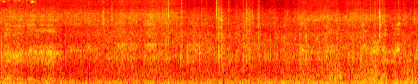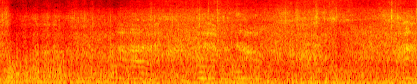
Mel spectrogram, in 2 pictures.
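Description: Wind rushing over the microphone and the tyres of a downhill mountain bike running fast over a dry, rocky dirt track, with scattered clatters as the bike rattles over stones while it picks up speed.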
